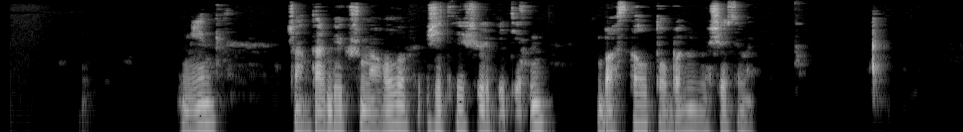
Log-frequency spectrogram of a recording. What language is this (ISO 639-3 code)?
kaz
